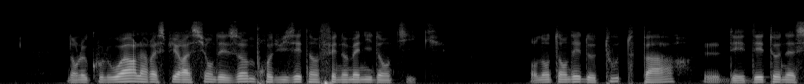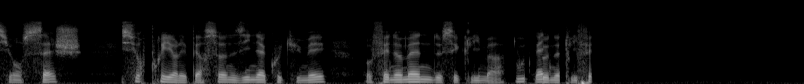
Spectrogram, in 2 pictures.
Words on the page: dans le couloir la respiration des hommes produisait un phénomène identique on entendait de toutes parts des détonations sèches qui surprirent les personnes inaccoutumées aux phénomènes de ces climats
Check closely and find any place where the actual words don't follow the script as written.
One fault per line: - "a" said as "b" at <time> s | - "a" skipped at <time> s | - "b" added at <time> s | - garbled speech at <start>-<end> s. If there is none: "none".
- "qui" skipped at 8.9 s
- garbled speech at 13.2-14.0 s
